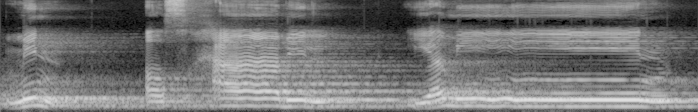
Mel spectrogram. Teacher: نون میں اظہار یعنی جلدی ادا کریں گے نون کو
